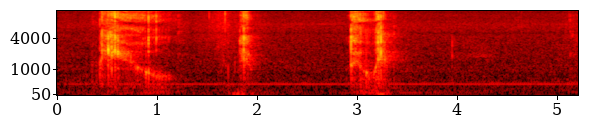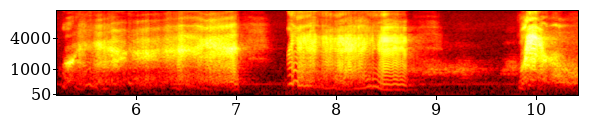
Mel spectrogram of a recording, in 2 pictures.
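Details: Pet young white umbrella cockatoo with blue eyes, recorded in 2020, sounding like a cat: a few faint clicks and short squeaks, then three loud, grating, drawn-out screeches from about the middle onward, with a steady low hum beneath.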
